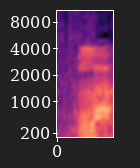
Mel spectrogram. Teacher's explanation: जीभ हल्का सा मुड़ती है, अग्रभाग उसका थोड़ा सा मुड़ता है, तो जो हवा निकलने वाली होती है मुख से, वो जीभ के बगल से पार्श्व भाग से निकल जाती है, इसलिए इसे हम पार्श्विक व्यंजन भी कहते हैं।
